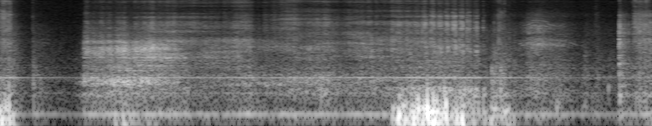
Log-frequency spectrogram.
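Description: Marker pen tracing outlines on paper for a rainbow cotton bud painting, a faint, soft scratchy stroking that comes in intermittent passes, with a short louder rub partway through.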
